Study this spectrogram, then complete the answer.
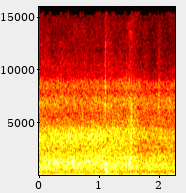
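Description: A man kicks a truck tyre with a dull thud.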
